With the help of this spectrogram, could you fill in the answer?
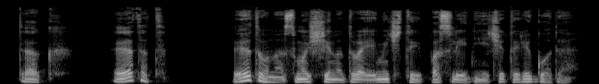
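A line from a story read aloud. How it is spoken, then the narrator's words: Menacing question. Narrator (Russian): Очень страшным голосом спросил Олег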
